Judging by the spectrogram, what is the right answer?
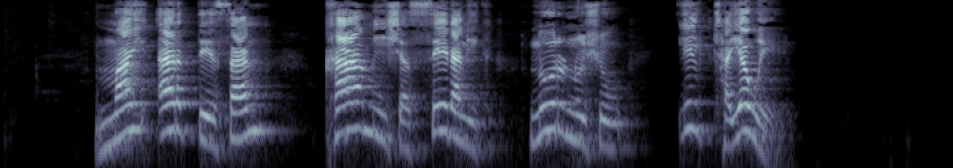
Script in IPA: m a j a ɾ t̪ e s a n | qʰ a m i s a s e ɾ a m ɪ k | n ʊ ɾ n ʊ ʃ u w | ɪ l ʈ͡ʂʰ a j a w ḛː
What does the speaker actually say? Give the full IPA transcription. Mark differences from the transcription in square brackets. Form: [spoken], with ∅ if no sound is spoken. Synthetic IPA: m a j a ɾ t̪ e s a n | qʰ a m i [ʃ] a s e ɾ a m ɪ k | n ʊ ɾ n ʊ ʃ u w | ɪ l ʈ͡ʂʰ a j a w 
